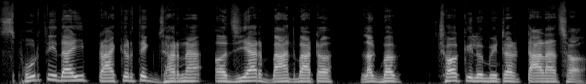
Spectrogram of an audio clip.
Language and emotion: Nepali, neutral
